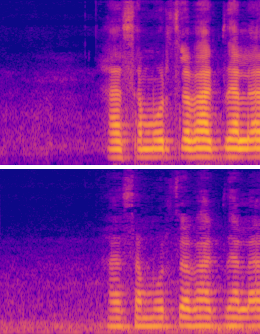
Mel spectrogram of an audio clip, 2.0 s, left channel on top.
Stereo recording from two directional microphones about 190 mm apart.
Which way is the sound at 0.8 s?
50° left (ahead or behind).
